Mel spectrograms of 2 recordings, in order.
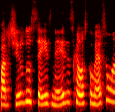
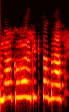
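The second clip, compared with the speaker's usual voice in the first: put-on baby talk; 11 semitones higher, faster than usual. Shown as a demonstration. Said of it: "se eu digo".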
